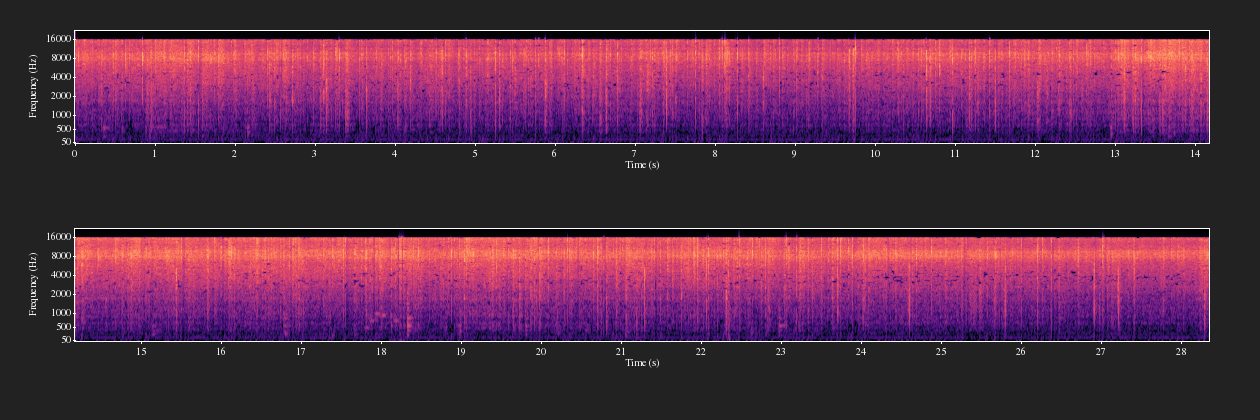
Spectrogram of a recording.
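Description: Chicken feet frying in hot oil in a wok, sizzling and crackling steadily as they are stirred with a spatula; the sizzle gets louder about halfway through.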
